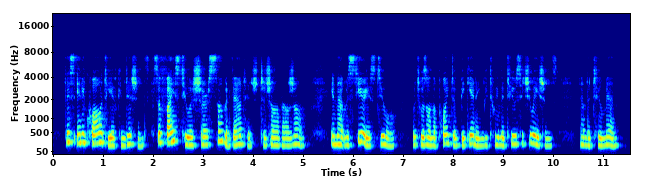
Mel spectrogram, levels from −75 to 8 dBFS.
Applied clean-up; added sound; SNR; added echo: none; none; none; reverberation time 0.2 s.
